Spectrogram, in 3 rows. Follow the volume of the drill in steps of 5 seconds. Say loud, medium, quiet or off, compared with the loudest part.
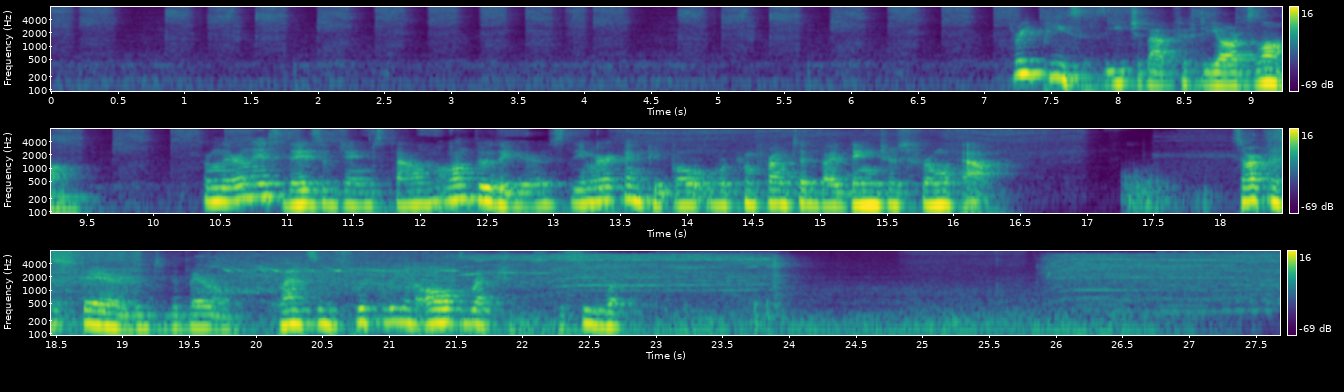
off, off, off, loud, loud, loud.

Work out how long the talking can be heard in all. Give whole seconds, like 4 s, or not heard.
13 s.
